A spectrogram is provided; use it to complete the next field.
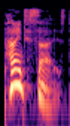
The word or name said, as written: pint-sized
